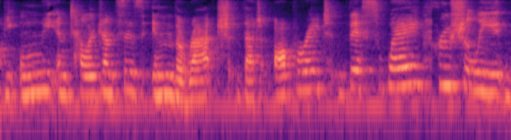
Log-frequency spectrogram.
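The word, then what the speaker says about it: Radch: a Sci-Fi space Empire called the ratch it's spelled r-a-d-c-h and the protagonist Breck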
